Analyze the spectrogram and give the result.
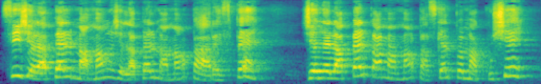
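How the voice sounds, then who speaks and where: This high-pitched, expressive voice belongs to a Cameroonian social media personality in her forties, speaking briskly in a roomy space. Over a furious Facebook live, she scolds a rival indignantly and keeps repeating herself.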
